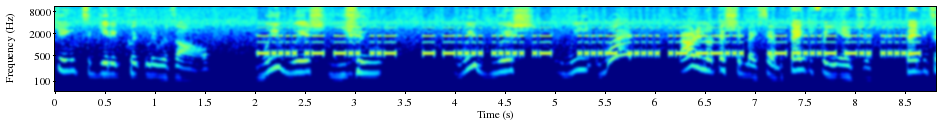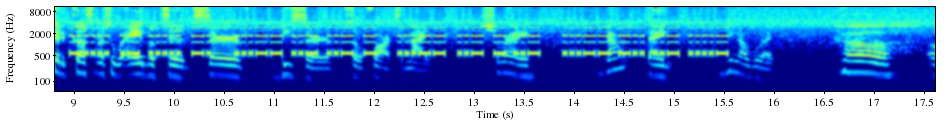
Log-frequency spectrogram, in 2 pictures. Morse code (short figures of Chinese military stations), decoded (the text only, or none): 6182 0651 4517 1484 6159 3220 3202 3824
